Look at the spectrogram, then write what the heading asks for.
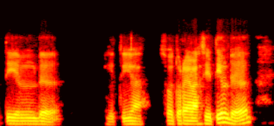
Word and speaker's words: tilde: Ini bacanya tilde. Ini bacanya tilde, gitu ya.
